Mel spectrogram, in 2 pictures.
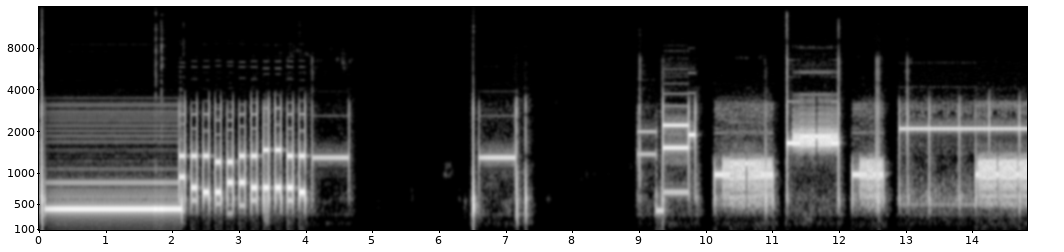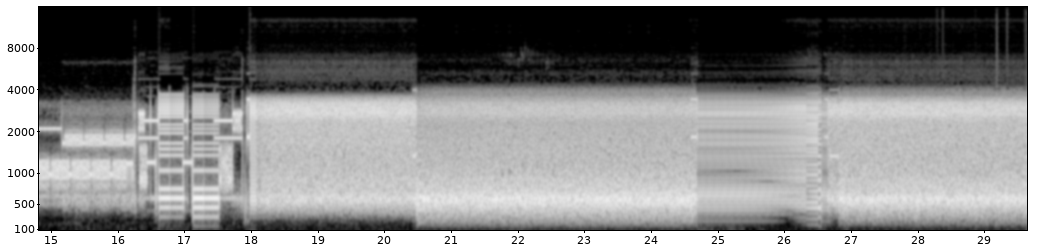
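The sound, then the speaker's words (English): A dial-up modem connects: a dial tone and a quick run of keypad tones, then warbling handshake beeps and chirps that give way to a long, loud hiss of static rushing noise. “Of course, if you're under 30 years old, you might not know what that is, but that's a dial-up modem. That's how we old-timers used to have to connect to the internet.”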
